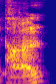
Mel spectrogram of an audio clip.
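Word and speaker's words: ذال: 그 달은 이게 돼지꼬리 발음, 그러니까 영어 정관사 더 할 때 더처럼 혀가 또 양 이 사이에 나와야 됩니다. 그래서 달, 이런 식으로 발음을 하는 겁니다.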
